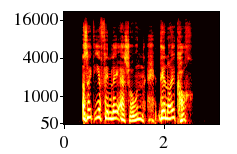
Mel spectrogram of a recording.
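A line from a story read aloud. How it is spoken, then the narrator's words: Breathless call. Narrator (German): rief sie leicht außer Atem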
